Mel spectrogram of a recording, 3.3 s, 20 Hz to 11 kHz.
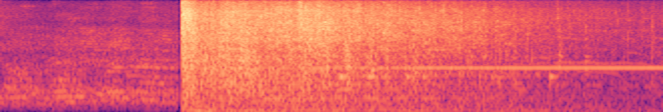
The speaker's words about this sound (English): A massive explosion has ripped through a busy cafe in the Moroccan city of Marrakesh, killing at least 15 people and wounding 20 others. The Argana restaurant on Jamaa El Fina Square is popular with tourists.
